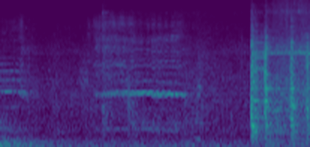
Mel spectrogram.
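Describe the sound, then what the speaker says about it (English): Goats wanting to be fed bleat at a farm during a horse show, a faint call early on followed by a louder, closer burst of bleating at the end over background noise. "the goats want to be fed"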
